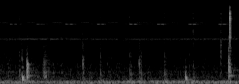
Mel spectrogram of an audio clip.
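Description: Light plastic clicks and handling noise, about one every half second, as a wiring harness connector is pushed onto the voltage regulator plug of a Yamaha F115 outboard, its locking tab not yet snapped home.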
